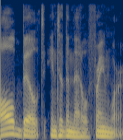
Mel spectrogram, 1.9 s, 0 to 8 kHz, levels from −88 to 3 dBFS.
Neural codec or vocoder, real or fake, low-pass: codec, 16 kHz, 2 kbps, FunCodec, trained on LibriTTS, 25 frames a second; fake; 7.2 kHz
